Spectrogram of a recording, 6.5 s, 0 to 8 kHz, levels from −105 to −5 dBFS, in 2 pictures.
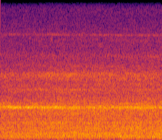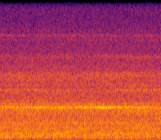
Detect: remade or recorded recorded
